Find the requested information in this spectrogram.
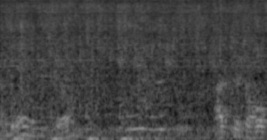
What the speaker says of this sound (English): I took the whole plug out. It's draining straight out the bottom.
